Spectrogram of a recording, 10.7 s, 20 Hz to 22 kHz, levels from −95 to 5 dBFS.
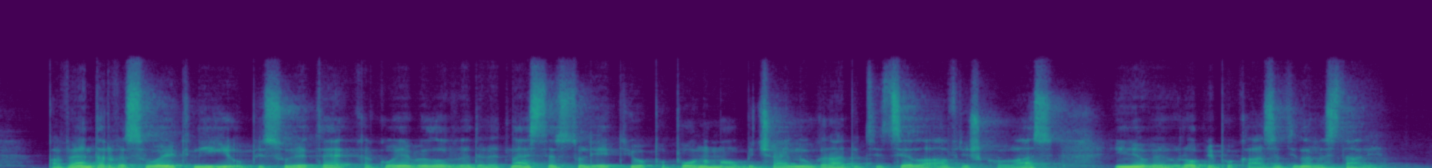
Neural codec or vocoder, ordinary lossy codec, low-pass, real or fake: autoencoder, 48 kHz, 128 numbers a frame, DAC-VAE, trained on Japanese speech; none; 14.4 kHz; fake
